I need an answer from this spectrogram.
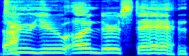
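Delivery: overdone, loud, slow, very high talking-down voice. Retelling how a captor questions a prisoner: imitating Sauron, loud and slow. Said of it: "saying it really loud".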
